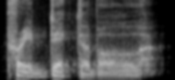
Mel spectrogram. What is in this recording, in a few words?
Male Ankoan Trigger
